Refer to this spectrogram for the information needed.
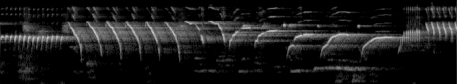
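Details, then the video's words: Long canary song for tutoring young canaries: rapid pulsed trill, then a fast series of loud downslurred whistles, followed by rising upswept notes and a closing buzzy rattle. "SUARA KENARI NEMBAK PANJANG‼️cocok buat pancingan kenari muda dan masteran burung"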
